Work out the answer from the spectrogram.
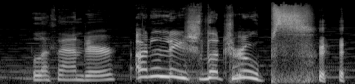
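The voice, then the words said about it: Loud shouted voice. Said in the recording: “in a loud voice, I shout”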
